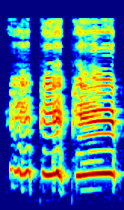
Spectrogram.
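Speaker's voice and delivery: very high, loud little beeps; squeaky duckling peeps. Acted. Reading to a child, duckling peeping squeakily. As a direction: peep like a tiny duckling. Baby duck on tractor.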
